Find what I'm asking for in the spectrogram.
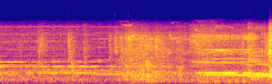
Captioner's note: door creaks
